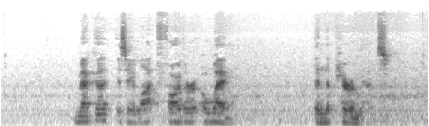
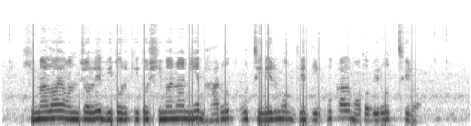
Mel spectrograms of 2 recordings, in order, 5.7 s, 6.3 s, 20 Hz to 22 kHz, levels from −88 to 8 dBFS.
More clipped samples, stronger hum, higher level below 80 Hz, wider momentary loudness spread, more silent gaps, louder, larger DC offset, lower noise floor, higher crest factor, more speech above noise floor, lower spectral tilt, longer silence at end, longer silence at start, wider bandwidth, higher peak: neither; neither; second, -62 dBFS vs -50 dBFS; about the same, 11 LU vs 10 LU; neither; about the same, -25 LUFS vs -23 LUFS; neither; about the same, -58 dBFS vs -56 dBFS; first, 22 dB vs 14 dB; about the same, 33 dB vs 34 dB; second, -3 dB/octave vs -9 dB/octave; second, 0 s vs 0.7 s; first, 1 s vs 0.4 s; first, 16.5 kHz vs 7 kHz; first, -6 dBFS vs -10 dBFS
